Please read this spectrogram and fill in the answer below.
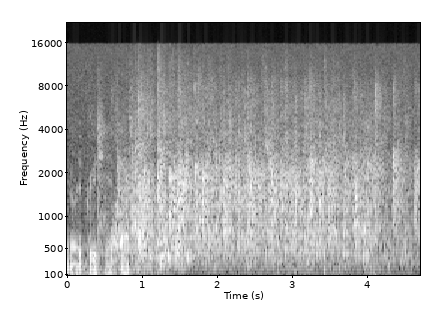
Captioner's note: applause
